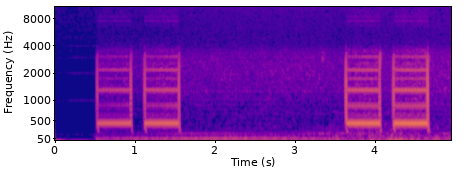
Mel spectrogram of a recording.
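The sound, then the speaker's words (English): A telephone ringing tone heard down the line: two double buzzes, each pair of short rings separated by a long pause, loud and clear over a faint steady hum, with no talking. “bear with, dear listener, I've just got a phone call to make.”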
